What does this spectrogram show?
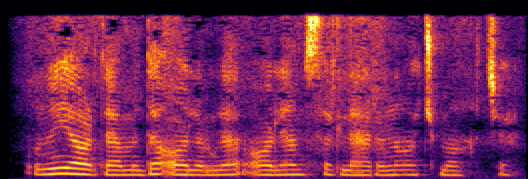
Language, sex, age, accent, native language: Uzbek, female, 18-24, Toshkent shahri, Uzbek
